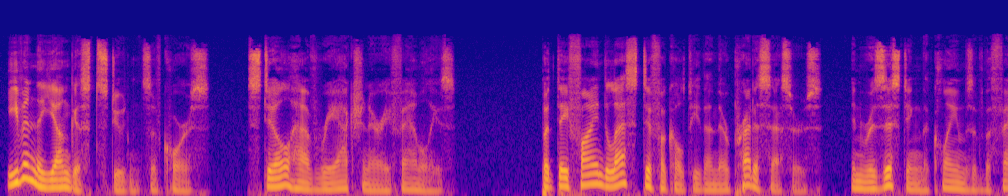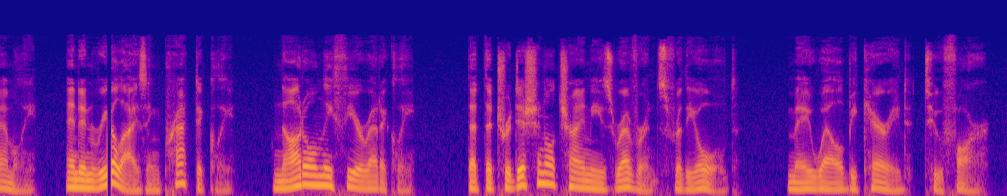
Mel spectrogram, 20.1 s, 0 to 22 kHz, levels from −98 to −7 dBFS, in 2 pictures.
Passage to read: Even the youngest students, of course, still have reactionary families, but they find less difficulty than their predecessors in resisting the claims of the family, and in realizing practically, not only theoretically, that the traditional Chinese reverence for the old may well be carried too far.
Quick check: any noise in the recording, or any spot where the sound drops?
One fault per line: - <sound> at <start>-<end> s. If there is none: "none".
- dropout at 11.1-11.2 s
